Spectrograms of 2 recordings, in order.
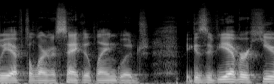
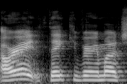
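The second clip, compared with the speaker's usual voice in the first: very high, plain, bland service-counter cashier voice; 11 semitones higher than usual. Showing how they talk when checking IDs at work, in a plain cashier voice. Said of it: "very plain voice".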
